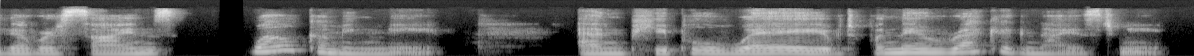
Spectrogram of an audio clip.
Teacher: we reduce pronouns we de-accent them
